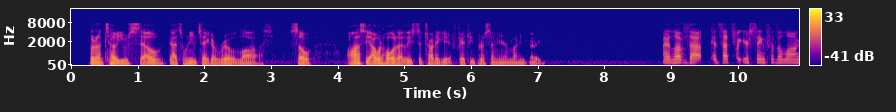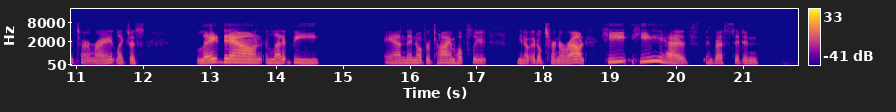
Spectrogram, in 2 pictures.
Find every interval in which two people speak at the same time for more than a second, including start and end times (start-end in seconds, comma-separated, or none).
none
